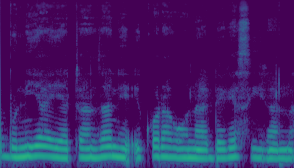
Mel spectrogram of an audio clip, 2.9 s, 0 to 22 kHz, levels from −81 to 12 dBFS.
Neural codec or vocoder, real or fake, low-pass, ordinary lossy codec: vocoder, 44.1 kHz, 128 mel bands every 512 samples, BigVGAN v2; fake; none; none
